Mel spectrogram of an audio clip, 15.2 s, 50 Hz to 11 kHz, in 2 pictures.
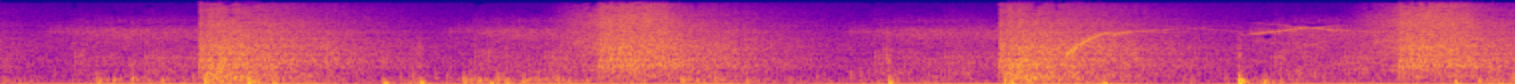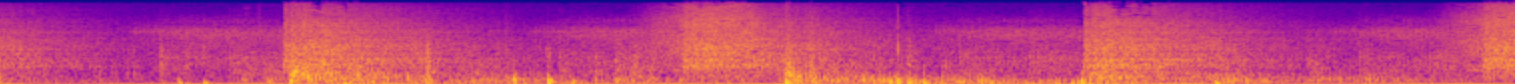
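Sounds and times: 
M80 firework explosions blowing up watermelons: 0.0s - 15.1s
dense crackling roar: 0.0s - 15.1s
rising whistle: 5.2s - 7.3s.

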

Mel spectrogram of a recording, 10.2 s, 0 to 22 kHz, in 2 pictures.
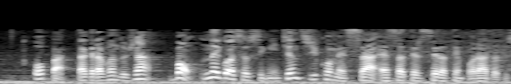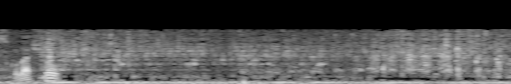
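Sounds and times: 
speech: 0.3s - 6.5s
toilet flushing: 3.7s - 10.2s.

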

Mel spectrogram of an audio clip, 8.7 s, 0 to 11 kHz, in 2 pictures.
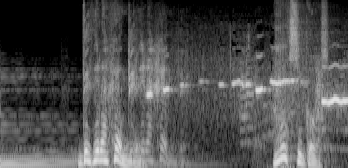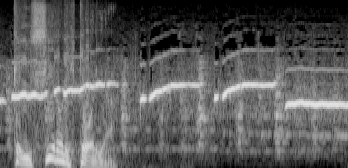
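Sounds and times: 
speech: 1.0s - 2.4s, 3.4s - 5.9s
man whistling a melody in long steady held notes: 1.9s - 8.7s.

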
